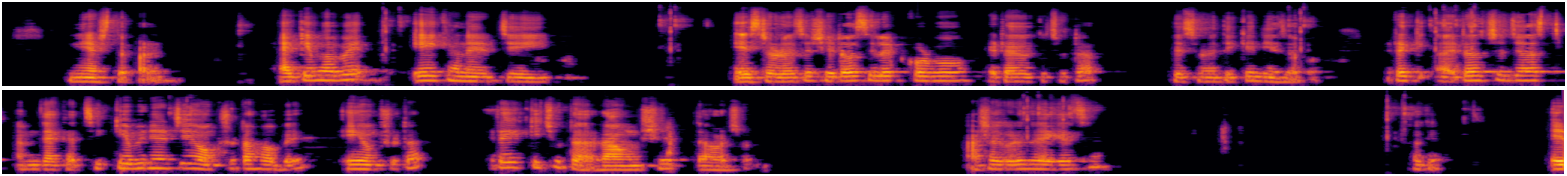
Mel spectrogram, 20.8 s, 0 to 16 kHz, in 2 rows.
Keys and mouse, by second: 2.7-3.5 drag, 10.2 g, 11.9-13.0 drag, 13.9-14.3 drag, 14.9 KP_3, 18.3 g, 20.2 click.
